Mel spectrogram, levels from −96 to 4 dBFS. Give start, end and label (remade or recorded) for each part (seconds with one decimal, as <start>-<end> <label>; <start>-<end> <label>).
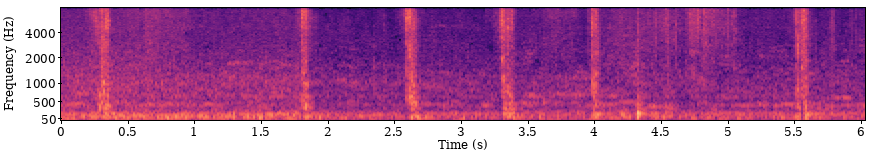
0.0-1.8 remade; 1.8-2.6 recorded; 2.6-5.4 remade; 5.4-6.0 recorded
